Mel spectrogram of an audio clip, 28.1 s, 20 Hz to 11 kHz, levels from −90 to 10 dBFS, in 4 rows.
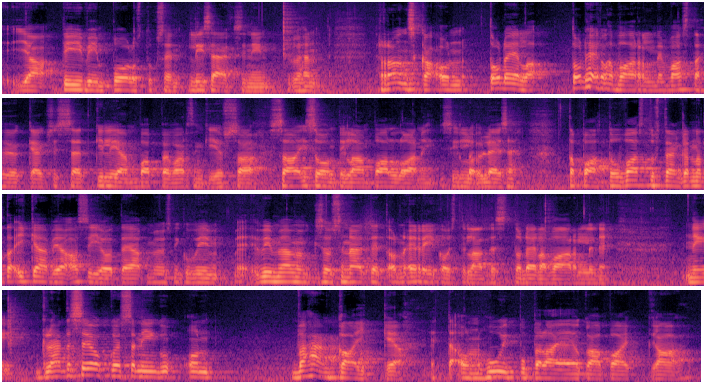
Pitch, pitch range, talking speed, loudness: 120 Hz, 110-130 Hz, 115 wpm, -18 LUFS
